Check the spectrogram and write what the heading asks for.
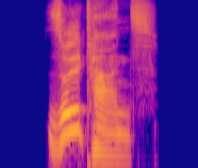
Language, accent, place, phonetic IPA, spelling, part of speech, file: German, Germany, Berlin, [ˈzʊltaːns], Sultans, noun, De-Sultans.ogg
- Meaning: genitive of Sultan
